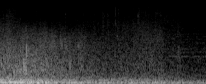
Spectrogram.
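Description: A Confringo fire spell explodes in Hogwarts Legacy as a deep, booming blast that starts loud and rumbles away over about two seconds.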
